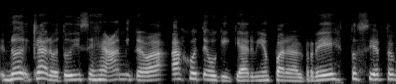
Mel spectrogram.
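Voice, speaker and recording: An ordinary speaking voice, the woman's is medium in pitch with ordinary pitch variation and a fairly quick pace. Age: 30s. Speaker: podcast co-host. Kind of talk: casual chat.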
